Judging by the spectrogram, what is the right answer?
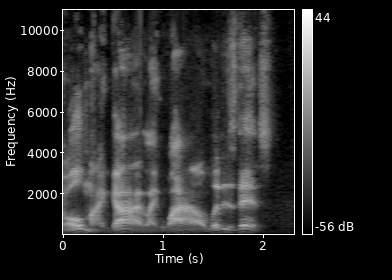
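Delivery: stunned, marveling wonder, slow and drawn out. Retelling how the scouts reacted to the throws: imitating amazed scouts. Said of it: "They sit up there looking like".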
